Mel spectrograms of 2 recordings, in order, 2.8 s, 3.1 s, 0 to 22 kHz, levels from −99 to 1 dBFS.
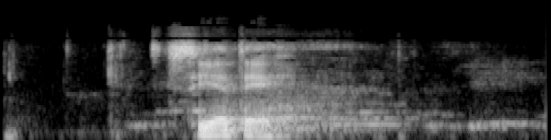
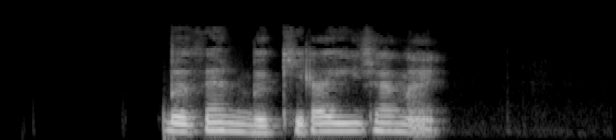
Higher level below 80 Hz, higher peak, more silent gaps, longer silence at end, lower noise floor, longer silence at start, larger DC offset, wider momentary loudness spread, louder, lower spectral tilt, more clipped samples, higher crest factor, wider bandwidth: first, -54 dBFS vs -72 dBFS; first, -2 dBFS vs -14 dBFS; neither; about the same, 0.85 s vs 0.9 s; second, -51 dBFS vs -85 dBFS; second, 0.55 s vs 0.8 s; neither; first, 23 LU vs 6 LU; first, -16 LUFS vs -31 LUFS; second, -3 dB/octave vs -7 dB/octave; neither; about the same, 20 dB vs 18 dB; about the same, 11 kHz vs 10 kHz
